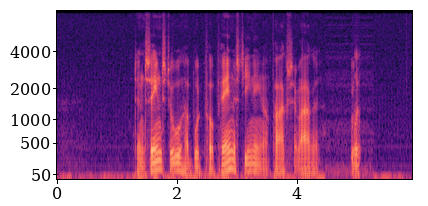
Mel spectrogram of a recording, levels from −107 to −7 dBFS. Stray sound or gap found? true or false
true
